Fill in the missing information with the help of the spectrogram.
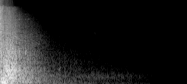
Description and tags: Single Gunshot 5.3
Created with Audacity.
Rifle, Single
